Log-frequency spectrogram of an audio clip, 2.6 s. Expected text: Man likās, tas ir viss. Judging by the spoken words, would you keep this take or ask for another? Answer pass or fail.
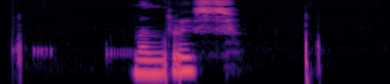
fail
